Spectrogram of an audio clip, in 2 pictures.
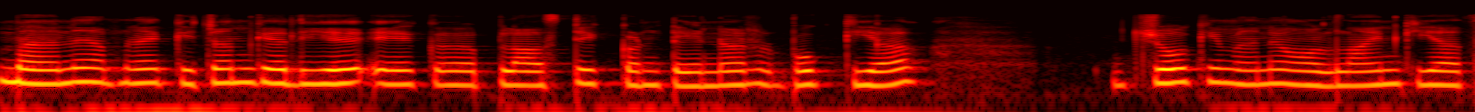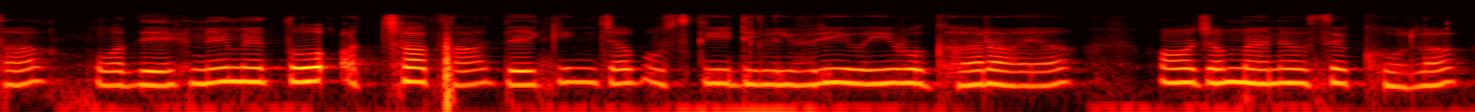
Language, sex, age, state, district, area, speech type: Urdu, female, 60+, Uttar Pradesh, Lucknow, rural, spontaneous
